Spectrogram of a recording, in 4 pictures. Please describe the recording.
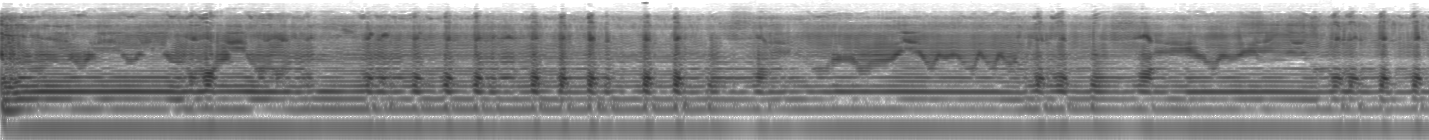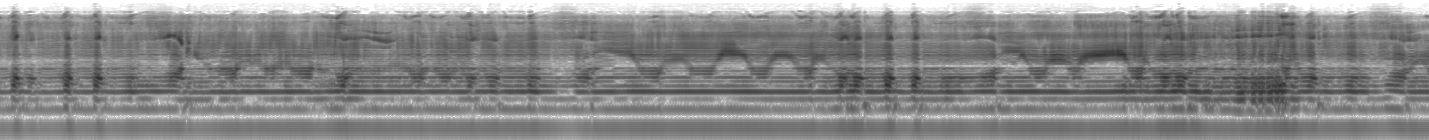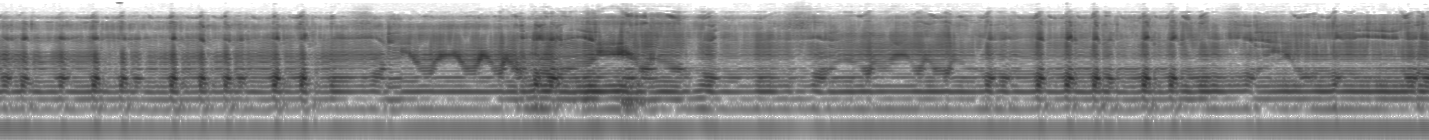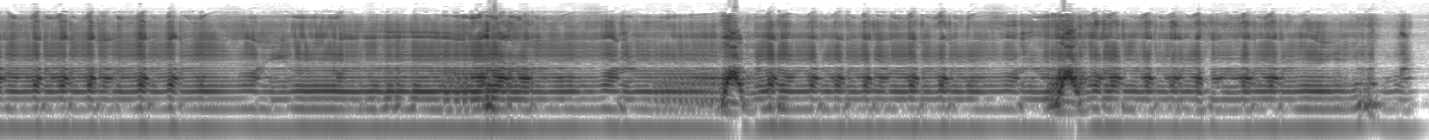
This is me on my didgeridoo.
